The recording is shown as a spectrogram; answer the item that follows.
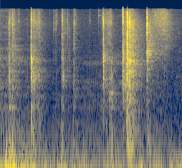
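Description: A few light, irregular clicks and taps of tarot cards being handled on a tabletop.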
